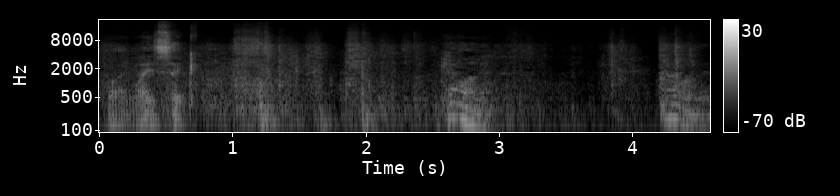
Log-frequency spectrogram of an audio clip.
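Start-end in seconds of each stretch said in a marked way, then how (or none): 2.6-4.5 high, slow coaxing; coaxing pet voice. Real, not acted. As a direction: gently coax a shy pet out.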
